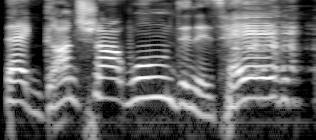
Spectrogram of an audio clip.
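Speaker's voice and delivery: high-pitched, worked-up objection; hammed-up exasperation; exasperated protest. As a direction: plead back in a high, indignant voice. Arguing with the client in character.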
